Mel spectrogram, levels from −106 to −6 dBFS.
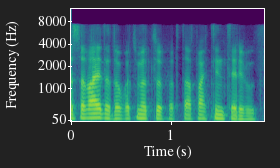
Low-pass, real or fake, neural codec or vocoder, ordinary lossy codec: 7.2 kHz; fake; codec, 16 kHz, about 1 kbps, DyCAST, with the encoder's durations; MP3, 64 kbps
